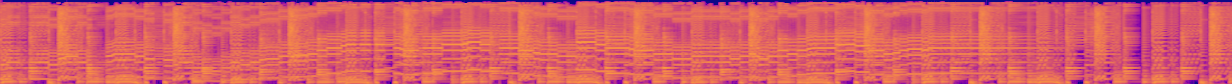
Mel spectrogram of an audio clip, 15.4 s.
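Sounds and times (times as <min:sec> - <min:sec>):
chiptune music: 0:00.0 - 0:15.3.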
